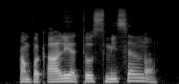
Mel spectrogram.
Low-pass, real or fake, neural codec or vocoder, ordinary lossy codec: 14.4 kHz; fake; codec, 44.1 kHz, 3.4 kbps, Pupu-Codec; none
